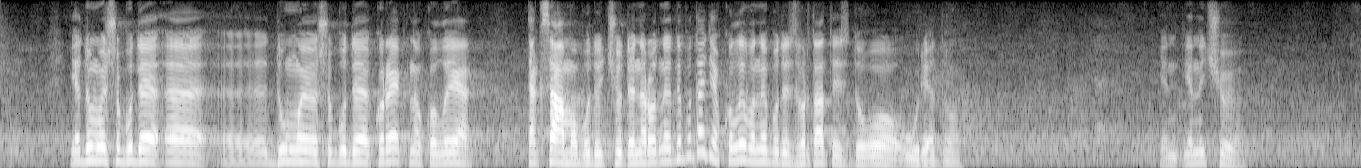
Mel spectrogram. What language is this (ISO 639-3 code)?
ukr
